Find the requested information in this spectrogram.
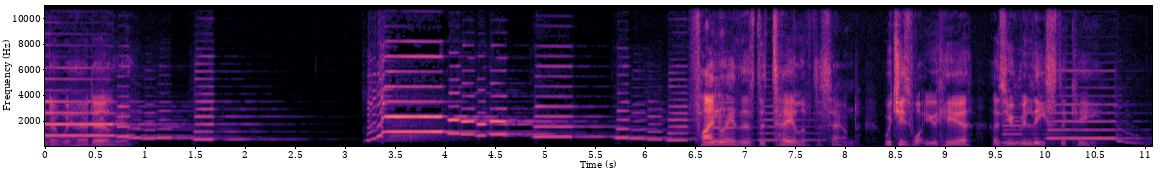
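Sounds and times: keyboard clarinet notes: 0:00.0 - 0:02.6, 0:03.2 - 0:08.0, 0:09.5 - 0:11.0.

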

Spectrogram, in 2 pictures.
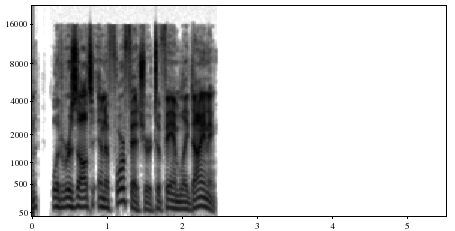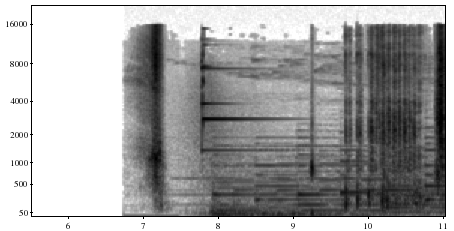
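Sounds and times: bright bell-like ding: 0:07.7 - 0:09.4.

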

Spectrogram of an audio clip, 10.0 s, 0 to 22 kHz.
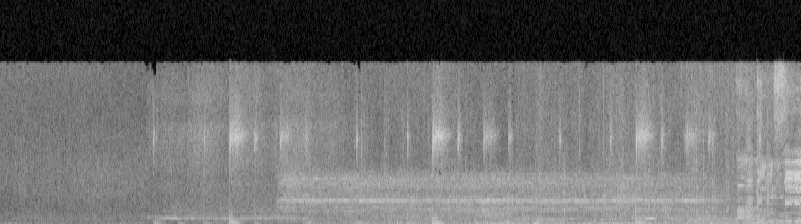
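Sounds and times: high droning tones: 0:01.9 - 0:10.0
low rumbling swell: 0:02.0 - 0:10.0
tone gliding upward: 0:03.6 - 0:09.9.

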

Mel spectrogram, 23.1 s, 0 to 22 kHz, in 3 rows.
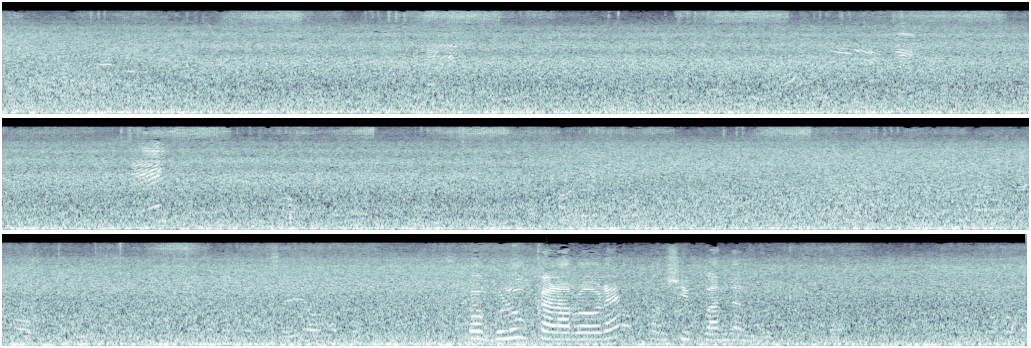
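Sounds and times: waterfall roar: 0:00.0 - 0:23.0.

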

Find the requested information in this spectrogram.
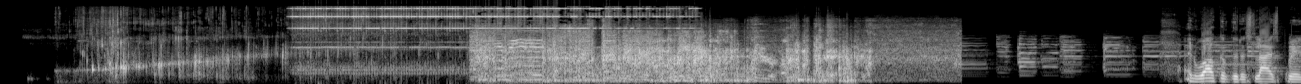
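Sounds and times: alarm clock ringing: 0:02.9 - 0:07.0.

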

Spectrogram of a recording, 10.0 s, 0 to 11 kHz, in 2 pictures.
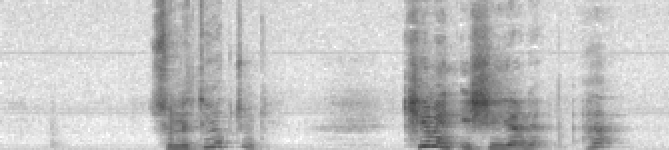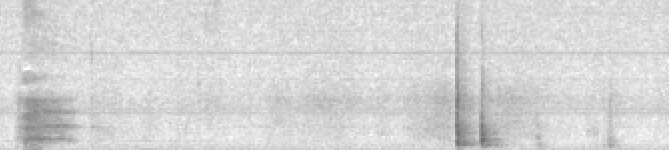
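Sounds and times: light knocks on wood: 0:08.4 - 0:08.8.

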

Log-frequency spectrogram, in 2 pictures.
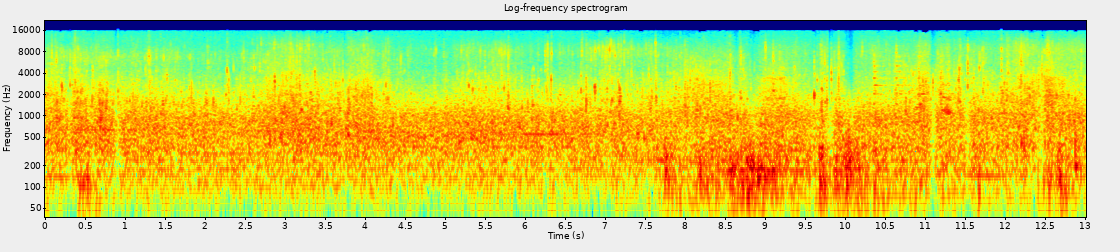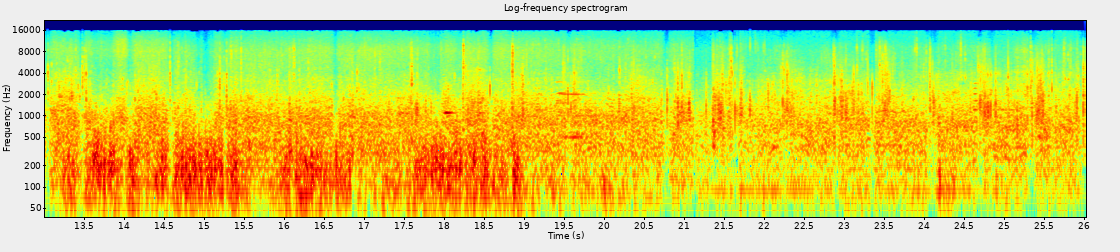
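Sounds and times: small waves washing on shore: 0:00.0 - 0:26.0
wind on microphone: 0:00.0 - 0:26.0.

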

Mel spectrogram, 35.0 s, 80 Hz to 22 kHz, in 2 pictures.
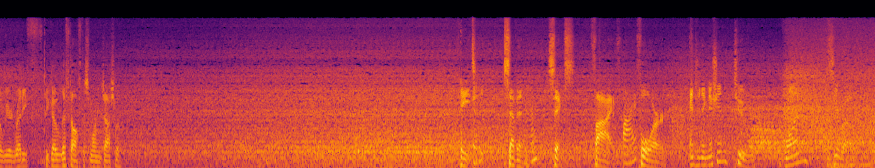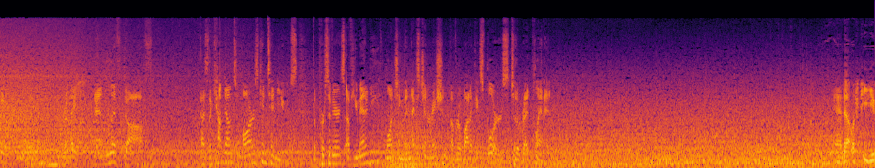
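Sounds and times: voices: 0:00.0 - 0:02.4, 0:09.2 - 0:20.6, 0:21.5 - 0:28.6, 0:34.1 - 0:35.0
rocket engine rushing roar: 0:00.0 - 0:35.0.

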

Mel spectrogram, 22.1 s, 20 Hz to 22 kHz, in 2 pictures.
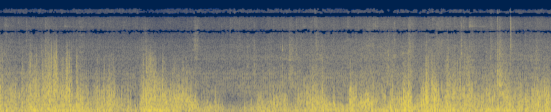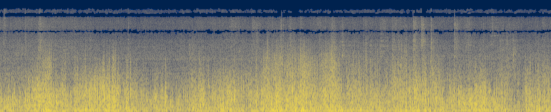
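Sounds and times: excavator engine under load: 0:00.0 - 0:22.0
wind buffeting microphone: 0:00.0 - 0:22.0.

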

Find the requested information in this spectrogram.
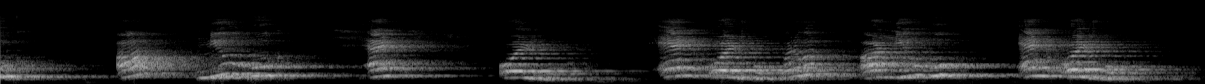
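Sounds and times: woman reciting in sing-song voice: 0:01.2 - 0:02.8, 0:03.5 - 0:04.2, 0:05.0 - 0:05.6, 0:06.6 - 0:09.6, 0:10.2 - 0:11.3.

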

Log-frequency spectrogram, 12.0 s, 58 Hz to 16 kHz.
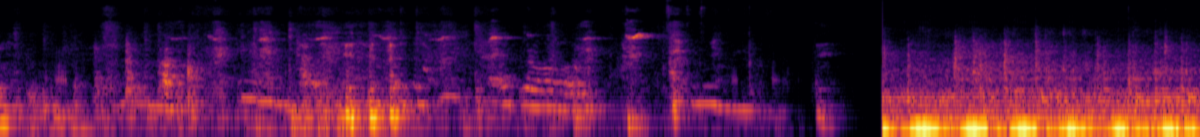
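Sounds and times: dog high squeal: 0:01.6 - 0:06.8
dog whimpering: 0:01.6 - 0:06.9.

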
